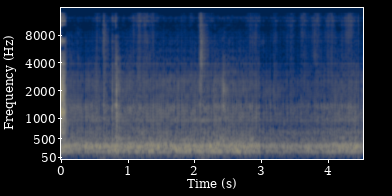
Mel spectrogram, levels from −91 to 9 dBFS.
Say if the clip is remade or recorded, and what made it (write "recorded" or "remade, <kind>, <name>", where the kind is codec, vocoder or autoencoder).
remade, vocoder, BigVGAN v2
